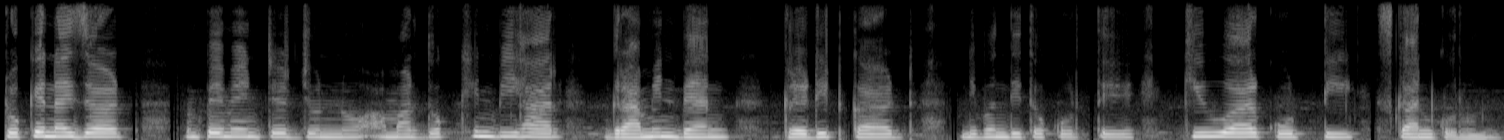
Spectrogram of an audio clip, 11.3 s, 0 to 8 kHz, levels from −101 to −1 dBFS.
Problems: none marked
